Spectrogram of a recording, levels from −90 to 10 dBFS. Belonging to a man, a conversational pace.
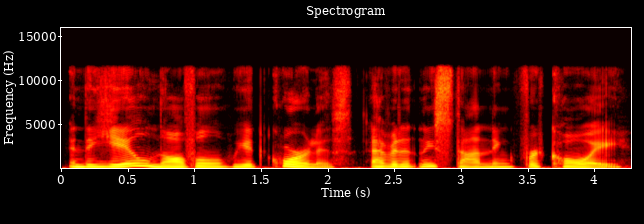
No: female; average, 155 wpm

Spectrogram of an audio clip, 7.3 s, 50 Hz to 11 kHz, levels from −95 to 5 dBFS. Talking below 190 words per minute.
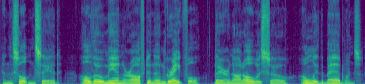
Yes: average, 150 wpm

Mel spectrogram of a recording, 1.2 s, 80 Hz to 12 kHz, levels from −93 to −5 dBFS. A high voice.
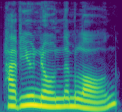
Yes: high, 200 Hz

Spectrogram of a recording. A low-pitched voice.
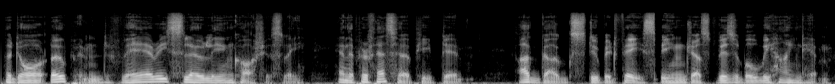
Yes: very low, 85 Hz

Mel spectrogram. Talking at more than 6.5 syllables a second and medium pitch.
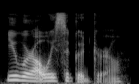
Yes: 6.8 syllables/s; medium, 165 Hz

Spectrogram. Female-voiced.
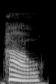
Yes: female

